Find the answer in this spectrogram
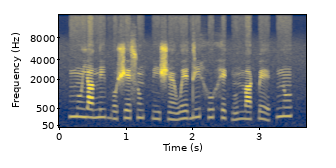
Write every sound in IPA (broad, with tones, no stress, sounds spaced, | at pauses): m ũ˧ j a˧ n i˧ b o˨ ʃ e˧ s ũ˧ k͡p i˨ ʃ ɛ̃˨ w e˧ d i˦ h u˦ h e˦˨ k͡p ũ˨˦ m a˦ k͡p e˦˨ | n ũ˦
